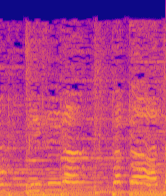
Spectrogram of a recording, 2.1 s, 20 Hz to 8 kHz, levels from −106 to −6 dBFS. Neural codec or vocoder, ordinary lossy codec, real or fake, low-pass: none; MP3, 32 kbps; real; 7.2 kHz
